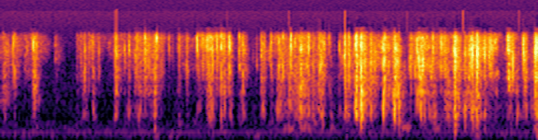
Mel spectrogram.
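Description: A foil pack of trading cards being torn open and crinkled by hand: a dense run of rapid crackles that grows louder through the second half.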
